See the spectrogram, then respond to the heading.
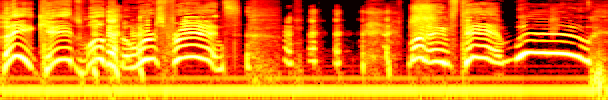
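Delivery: very high, loud, hardcore goofy cartoon voice. Showing a co-host how they might open the show, in a goofy cartoon voice. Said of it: "do a cartoon voice like".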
